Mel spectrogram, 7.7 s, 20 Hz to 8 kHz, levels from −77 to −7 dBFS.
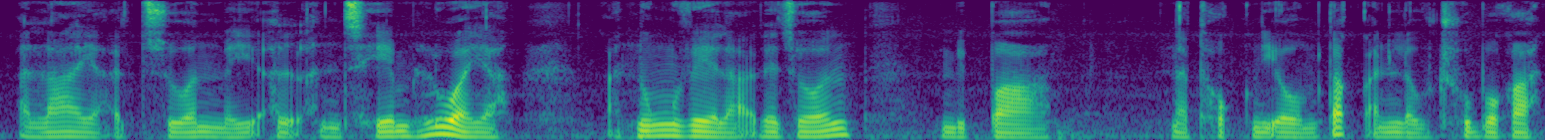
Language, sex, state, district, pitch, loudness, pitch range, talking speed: Mizo, male, Mizoram, Aizawl, 100 Hz, -21 LUFS, 95-110 Hz, 185 wpm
